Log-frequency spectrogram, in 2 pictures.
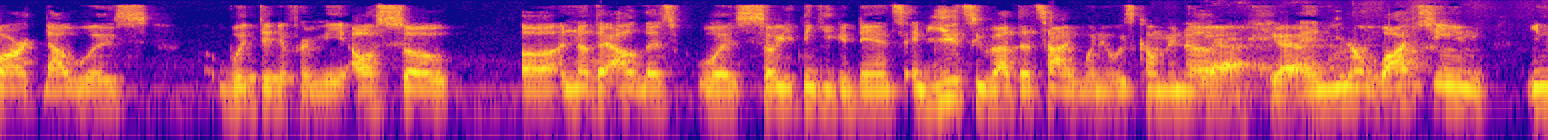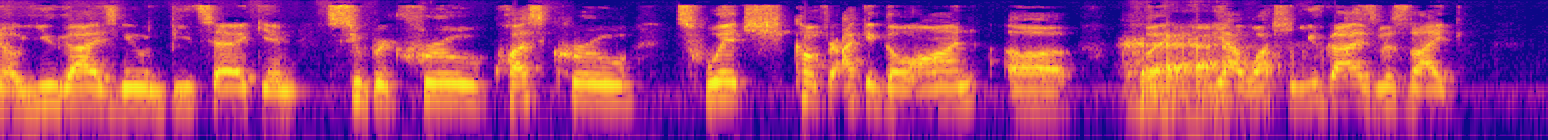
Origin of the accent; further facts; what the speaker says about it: Las Vegas, Nevada, United States; also born or lived in San Francisco Bay Area, California; what raised me was Las Vegas. So I grew up in Las Vegas with my family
